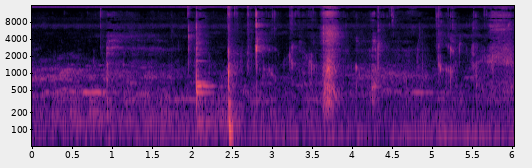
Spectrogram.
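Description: Close-miked chewing of a mouthful of mutton curry and rice, with a few sharp clicks and knocks near the middle.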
